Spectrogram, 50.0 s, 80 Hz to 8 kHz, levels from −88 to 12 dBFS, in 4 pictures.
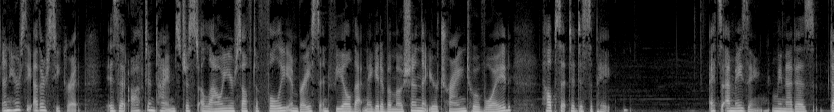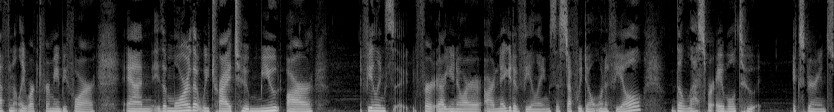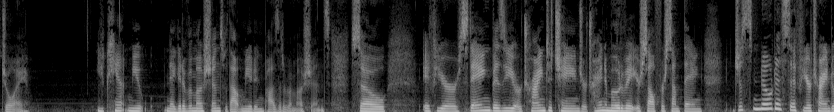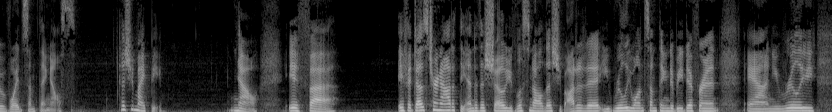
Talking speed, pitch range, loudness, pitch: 170 wpm, 160-195 Hz, -22 LUFS, 175 Hz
